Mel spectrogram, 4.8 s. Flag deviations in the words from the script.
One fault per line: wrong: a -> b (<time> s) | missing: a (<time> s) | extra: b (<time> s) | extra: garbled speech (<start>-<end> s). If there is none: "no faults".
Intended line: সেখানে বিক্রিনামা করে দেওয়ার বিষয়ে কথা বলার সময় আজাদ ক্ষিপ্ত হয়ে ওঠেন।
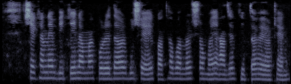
no faults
